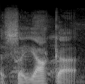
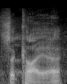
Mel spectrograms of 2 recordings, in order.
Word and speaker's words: Sayaka: She was quite keen to tell me that I was getting her name wrong yesterday, but it's Sayaka. Not Sakaya, Sayaka Shimbashi.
